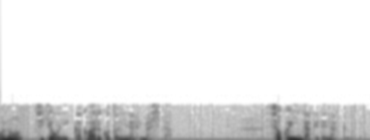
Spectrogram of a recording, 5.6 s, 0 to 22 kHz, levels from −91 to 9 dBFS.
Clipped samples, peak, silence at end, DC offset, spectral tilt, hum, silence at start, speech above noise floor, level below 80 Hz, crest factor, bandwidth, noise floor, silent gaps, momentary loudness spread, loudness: under 0.1%; -6 dBFS; 0.25 s; under 0.1%; -11 dB/octave; none; 0 s; 24 dB; -56 dBFS; 16 dB; 5.8 kHz; -45 dBFS; none; 25 LU; -22 LUFS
